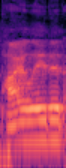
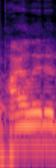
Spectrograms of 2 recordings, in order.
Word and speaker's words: pileated: So, another thing I like to use, I think there's a couple pronunciations of pileated. I call it a pileated woodpecker or pileated woodpecker.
